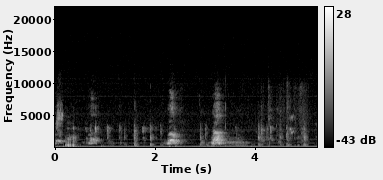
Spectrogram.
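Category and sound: animal, dog barking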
